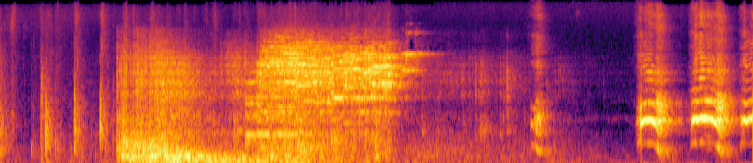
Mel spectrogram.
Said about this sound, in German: Kreischen erschreckte mich mehr als die Bombe.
